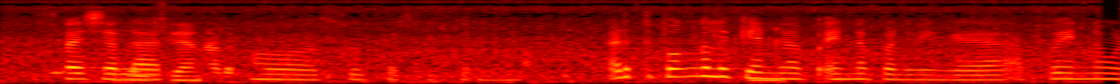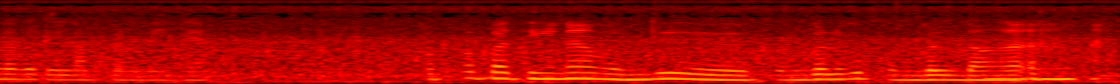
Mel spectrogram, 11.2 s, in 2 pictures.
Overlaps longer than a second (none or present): none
